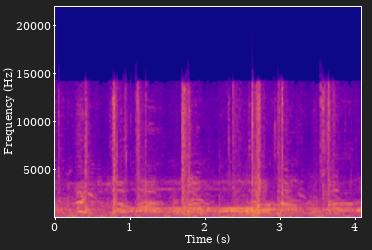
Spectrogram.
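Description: Many voices of a parade dance troupe shouting chant calls together, with a sharp clap-like beat about once a second.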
